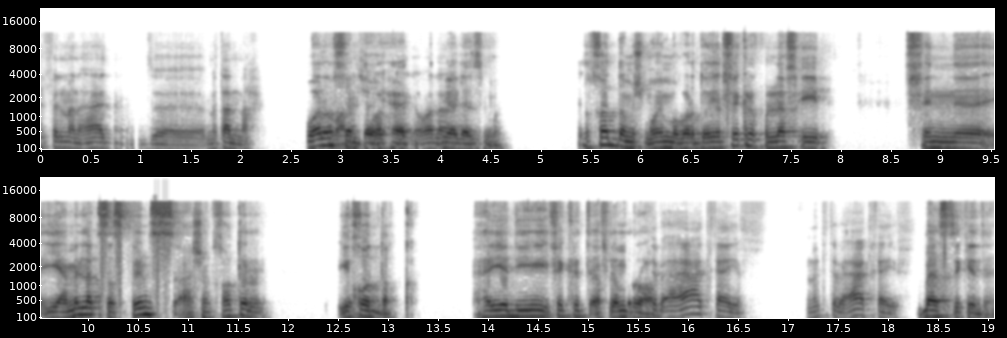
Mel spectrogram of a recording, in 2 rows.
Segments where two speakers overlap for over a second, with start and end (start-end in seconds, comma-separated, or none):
2.9-4.3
